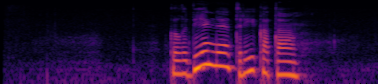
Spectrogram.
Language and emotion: Russian, sad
